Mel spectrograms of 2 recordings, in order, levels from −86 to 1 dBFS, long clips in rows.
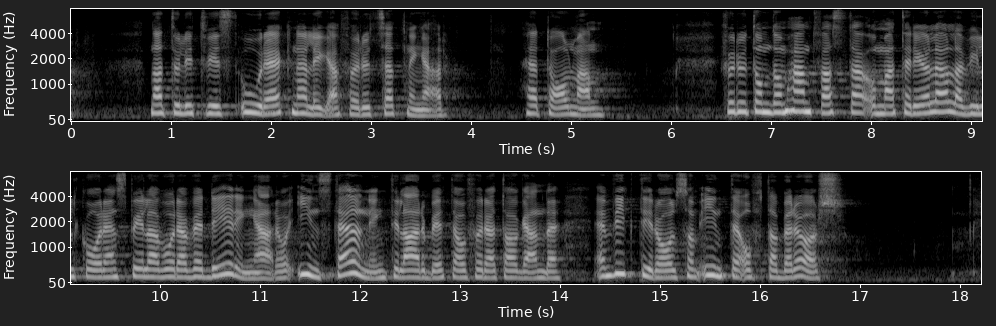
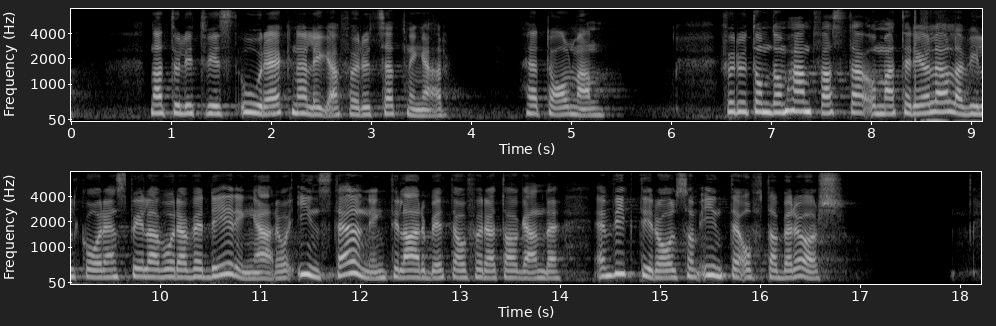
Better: first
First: none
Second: noise reduction (neural mask model Resemble Enhance denoiser)

